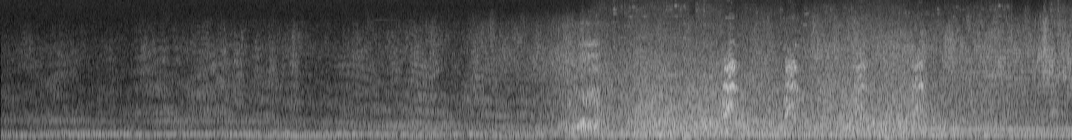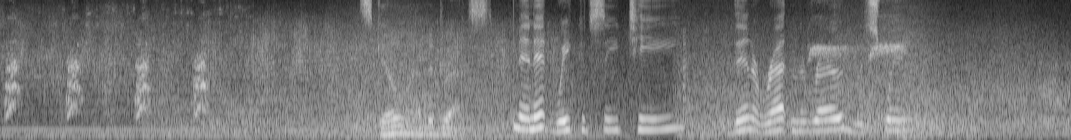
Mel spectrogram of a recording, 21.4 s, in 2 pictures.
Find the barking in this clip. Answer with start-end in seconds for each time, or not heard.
6.1-13.2.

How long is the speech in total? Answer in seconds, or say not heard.
6 s.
